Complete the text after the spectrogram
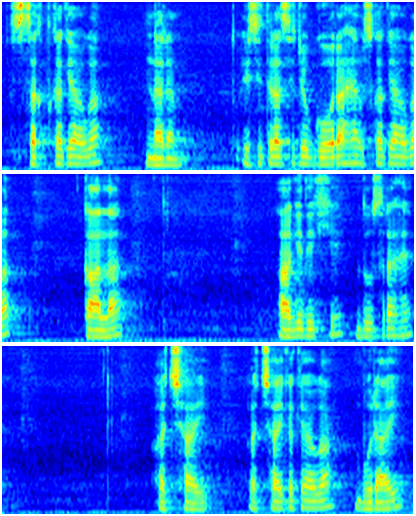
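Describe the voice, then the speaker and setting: A man's voice: mid-range voice, warm tone. A man with a Kashmiri accent who teaches a school lesson, explaining answers patiently and repeating points for young students.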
